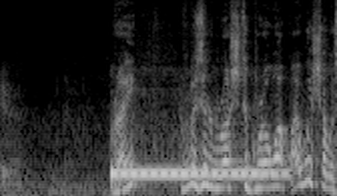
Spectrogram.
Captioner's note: phone ringing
